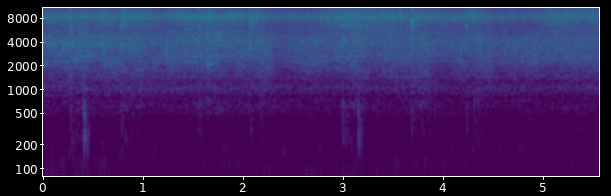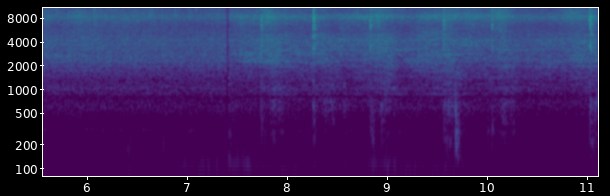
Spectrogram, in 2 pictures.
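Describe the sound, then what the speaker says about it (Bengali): Boiled taro and fried apple snails sautéed together in a pan, making a faint, continuous frying hiss with soft intermittent scrapes and stirring knocks. "এবার ভালো করে কচু আর গুগলি একসাথে কষিয়ে নেব।"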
